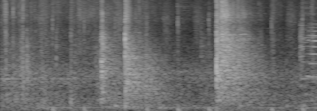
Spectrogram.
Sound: box falls in the dumpster

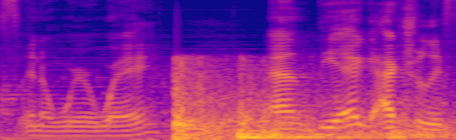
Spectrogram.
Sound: rig booms

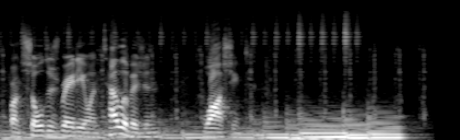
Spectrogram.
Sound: bass guitar playing; clock ticking

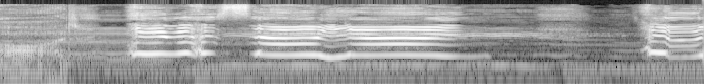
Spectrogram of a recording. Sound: STILL Crying

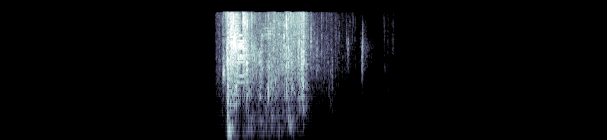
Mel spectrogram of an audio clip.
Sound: sound of boot stomp

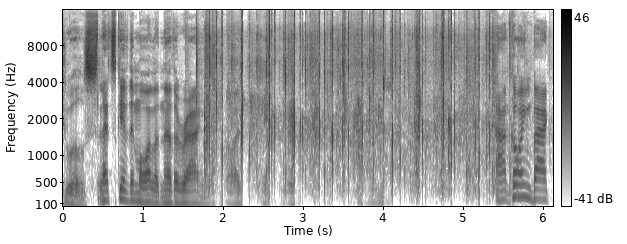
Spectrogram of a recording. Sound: applause

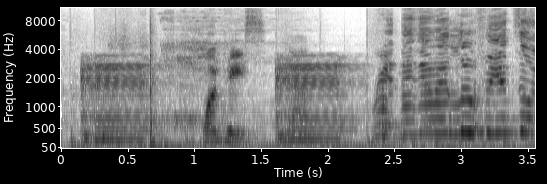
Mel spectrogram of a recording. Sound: buzzer; buzzer rings; buzzer

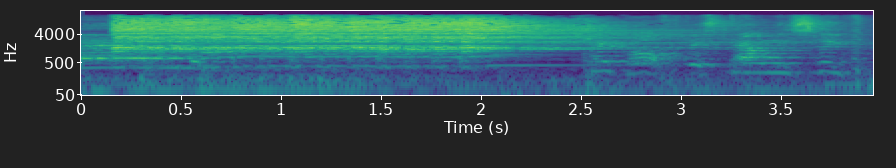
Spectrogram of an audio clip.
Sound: buzz

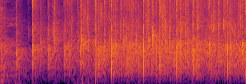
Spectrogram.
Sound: applause

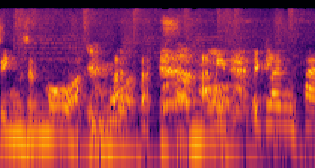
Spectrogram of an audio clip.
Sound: chuckles

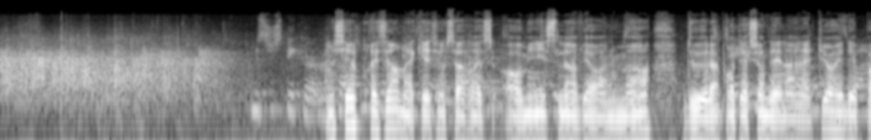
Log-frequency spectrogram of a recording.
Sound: applause

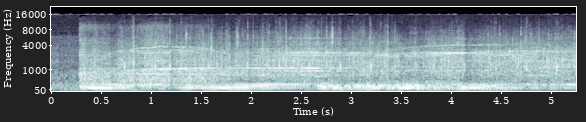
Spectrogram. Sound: audience applause

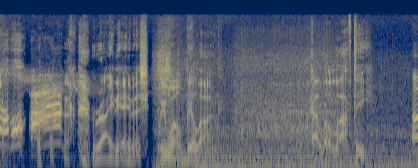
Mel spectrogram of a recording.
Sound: chuckling

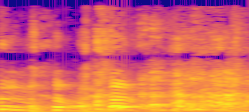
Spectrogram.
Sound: coughing; laughing

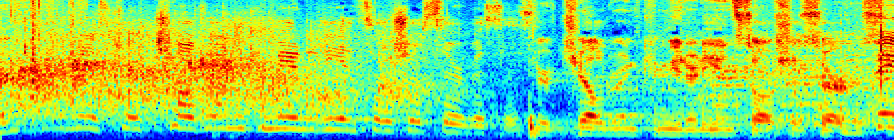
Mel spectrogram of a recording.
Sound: applause

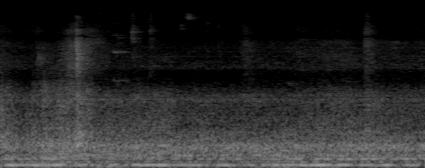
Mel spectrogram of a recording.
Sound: elevator accelerates down

